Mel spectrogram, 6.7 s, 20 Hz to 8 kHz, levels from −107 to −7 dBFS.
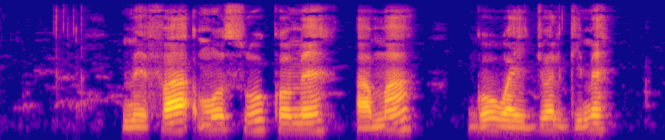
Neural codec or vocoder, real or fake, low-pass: none; real; 7.2 kHz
